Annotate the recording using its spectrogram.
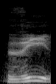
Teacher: ذال کو نرم پڑھیں گے، لمبا بھی کریں گے، یا مدہ ہے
